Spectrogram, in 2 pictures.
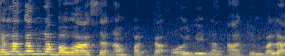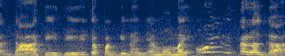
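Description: A woman's high voice with very wide pitch swings at a fairly quick pace, with hardly any pauses and noticeable background noise. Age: 50s. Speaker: beauty vlogger. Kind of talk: product review vlog. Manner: chatty, friendly.

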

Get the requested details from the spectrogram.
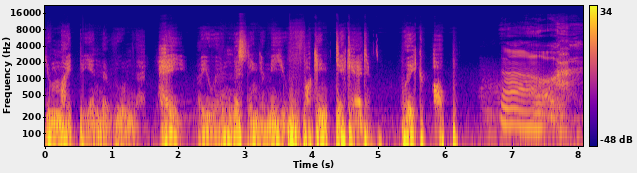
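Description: A cartoonish character voice from a man, very deep and low, at a fairly slow pace with long, frequent pauses. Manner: slow, ominous, condescending, suddenly abusive.

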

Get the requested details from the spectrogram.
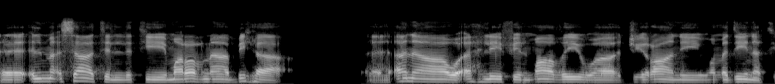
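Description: Spoken at a very slow pace, the voice keeps a very even loudness and fairly even intonation over a quiet background. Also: man, medium pitch for a man. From Iraq, Mosul. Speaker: war survivor and law graduate. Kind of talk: personal testimony speech.

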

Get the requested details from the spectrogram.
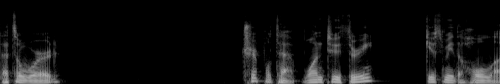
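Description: In a dry, close recording with no echo and a silent background, a man with a fairly low pitch and dark, mellow tone speaks at a fairly slow pace with lively intonation. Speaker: design tutorial creator. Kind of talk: software tutorial narration. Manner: casual, conversational.

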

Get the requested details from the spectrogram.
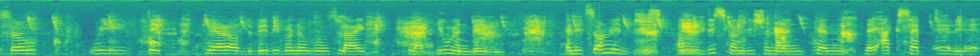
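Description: Against loud background noise, a woman speaks at a fairly slow pace with long, frequent pauses. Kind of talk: interview answer. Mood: earnest, caring. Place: garden.

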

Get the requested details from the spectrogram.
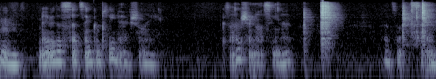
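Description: A soft-spoken man with a fairly low pitch and vocal fry talks in a relaxed, calm tone at a moderate pace, leaving long, frequent pauses amid noticeable background noise. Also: ordinary pitch variation. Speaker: ASMR creator. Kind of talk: ASMR soft-spoken ramble. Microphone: studio mic.

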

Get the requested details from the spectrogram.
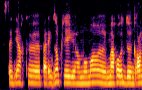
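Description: A woman speaks very fast with an Italian accent, fairly low in pitch. Her intonation is monotone and flat, and the background is quiet. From Italy, Genoa; Italy. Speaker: photojournalist. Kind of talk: video call discussion. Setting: video call. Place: home room. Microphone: earbuds.

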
